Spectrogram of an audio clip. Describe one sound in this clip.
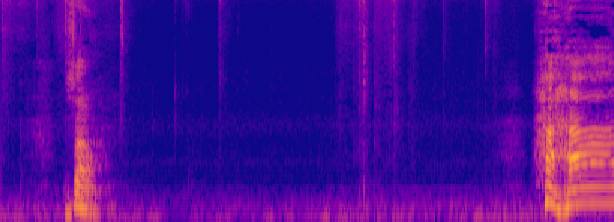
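A plastic card sleeve crinkles softly between fingers.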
